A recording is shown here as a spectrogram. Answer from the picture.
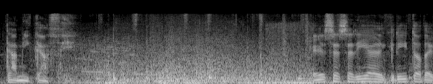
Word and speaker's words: kamikaze: con la armada invasora lo llamaron el viento divino que en japonés se pronuncia kamikaze ese sería el grito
